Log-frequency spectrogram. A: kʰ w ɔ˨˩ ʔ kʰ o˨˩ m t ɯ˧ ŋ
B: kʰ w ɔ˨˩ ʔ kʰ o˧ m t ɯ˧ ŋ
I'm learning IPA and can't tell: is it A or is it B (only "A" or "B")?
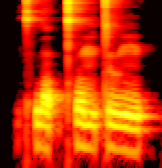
B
